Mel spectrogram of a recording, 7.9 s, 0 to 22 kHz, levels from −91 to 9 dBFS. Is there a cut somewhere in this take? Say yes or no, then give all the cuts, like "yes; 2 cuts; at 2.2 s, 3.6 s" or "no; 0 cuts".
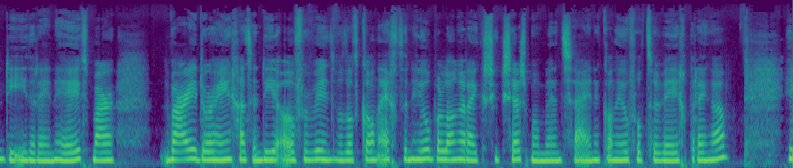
no; 0 cuts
